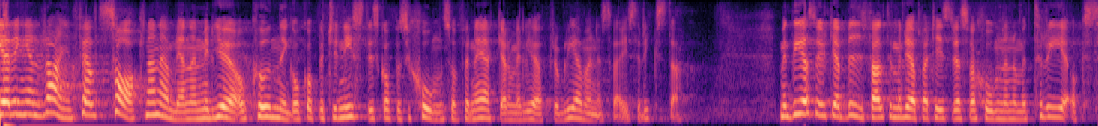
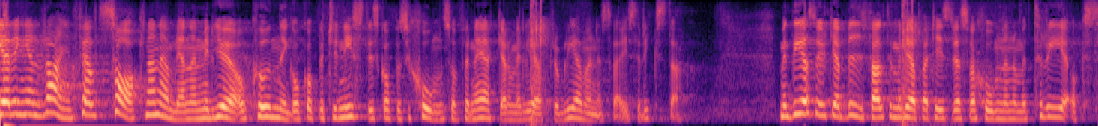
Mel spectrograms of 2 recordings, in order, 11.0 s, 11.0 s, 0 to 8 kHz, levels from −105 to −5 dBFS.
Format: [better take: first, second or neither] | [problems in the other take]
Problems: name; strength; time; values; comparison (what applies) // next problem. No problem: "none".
first | background sound (Fart); 17 dB below the speech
